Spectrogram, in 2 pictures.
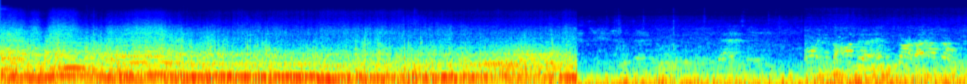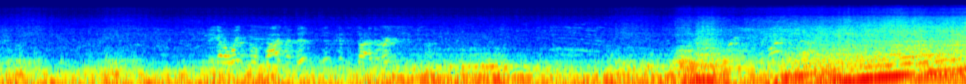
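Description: A car engine rumbles loudly from inside the car.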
